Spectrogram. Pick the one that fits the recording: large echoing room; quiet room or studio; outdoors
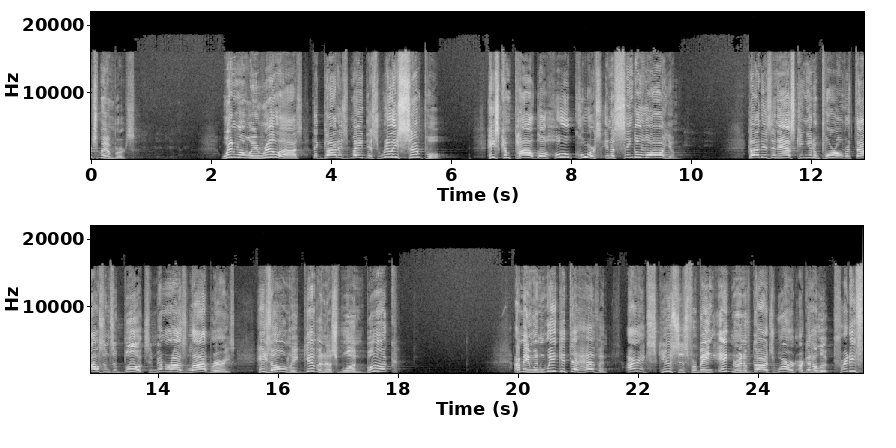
large echoing room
